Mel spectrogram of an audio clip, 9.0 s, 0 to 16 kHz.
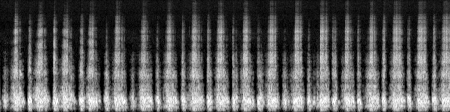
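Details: Heart sounds recorded at position T, 114 bpm: fast, regular, harsh-quality beat; S1 intensity initially varies with breathing, then becomes consistently loud; murmur intensity also changes.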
